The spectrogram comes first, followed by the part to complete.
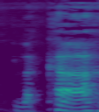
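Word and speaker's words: לָךְ: Okay, if it's pronounced lak, it's the same, but you're talking to a woman.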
